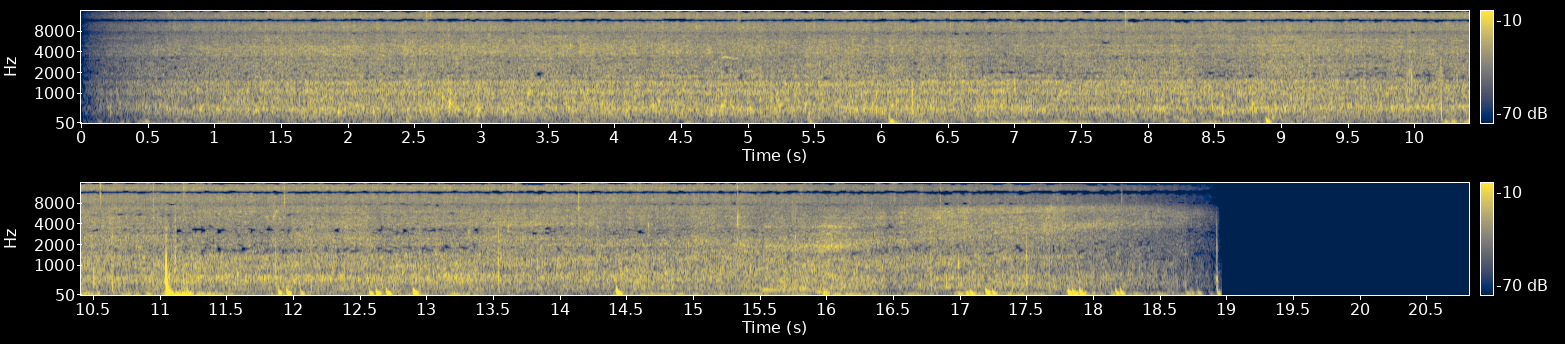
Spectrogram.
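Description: A small rain-fed trickle of water running over rocks and leaf litter, a steady flowing sound. A sharp knock about halfway through and a few softer knocks near the end.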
